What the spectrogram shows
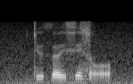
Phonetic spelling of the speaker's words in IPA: t y θ œ ɪ̯ x e z ɔ̰

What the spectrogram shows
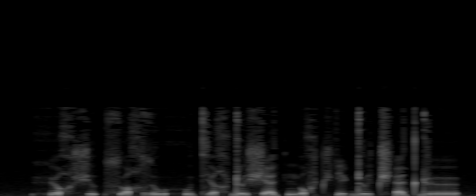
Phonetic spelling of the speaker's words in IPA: h y˦ χ ʃ ɯ˨ ʔ sʷ ɑ˨ χ z u˨ h u˨ tʲ e˨ χ ɖ ɯ˦ ʃ æ˦ tʲ n̪ u˦ χ t͡ʃʼ i˦ ɖ ɯ˦˨ t͡ʃʼ æ˦ tʲ ɖ ø˦

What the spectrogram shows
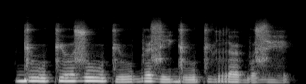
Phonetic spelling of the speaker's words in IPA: ɡʲ uː˥˧ kʲ ʊː˥ z uː˥˧ kʲ uː˩˧ b ɘ˥˧ z i˩˧ ɡʲ uː˩˧ kʲ ṳ˧ r œ˧˩ b ʊ˩˧ z e̤˧˩

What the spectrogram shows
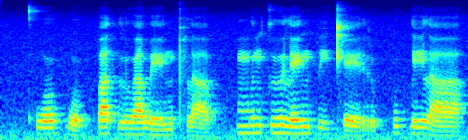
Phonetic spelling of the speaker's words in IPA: kʰ w o˦˥ k̚ w o˨˩ k̚ p a˥˩ t̚ l u˦˥ a̯ w eː˦˥ ŋ pʰ l a˨˩ p̚ | m u˥˩ n k ɯː˥˩ l eː˥˩ ŋ p iː˧ kʰ eː˩˦ r u˨˩ k̚ p u˥˩ k̚ l iː˥˩ l aː˧

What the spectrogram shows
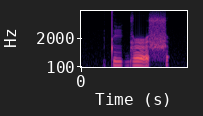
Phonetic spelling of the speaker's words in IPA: t̪ i ɡ ə˞ s

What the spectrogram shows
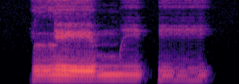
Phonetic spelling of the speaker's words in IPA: l e m i ʔ i

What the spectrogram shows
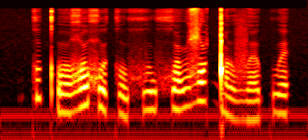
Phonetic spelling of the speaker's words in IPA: k ʊ˥ kʼ o˩˧ ʁʷ ɛ˥ χʷ ɛ˩˧ k o˩ xʷ ɛ˧ w x o˧˥ w zˤ ʊ˥ ŋ͡ǃ ɤ˩ v ɜ˩˧ kʷ ɛ˧

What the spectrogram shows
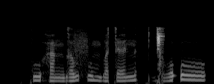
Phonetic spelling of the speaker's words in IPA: k u h a ŋ ɡ ɐ v f u m b a t ɛ n | ɡ͡ǀ o ʔ o

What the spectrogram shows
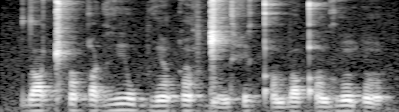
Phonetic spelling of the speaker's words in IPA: d ɒ ǁʰ ũ q ɒ ɡʱ iː w bʱ ĩː q ĩ f ɡ͡ǁ ẽ d h i ɡ qʼ ũ b o w qʼ ũ ɡʱ ũ p õ

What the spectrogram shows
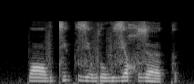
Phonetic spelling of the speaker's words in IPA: p ɔː v tʲ ʊ k zʲ ɔ v ɾ u v zʲ ʊ χ z œ k

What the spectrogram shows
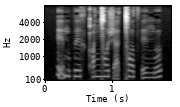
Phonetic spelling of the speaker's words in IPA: ḛ m ɪ p ɪː x qʼ ʊ ŋ͡ǀ ɔ ʃ a̰ ǀ ɔ t͡sʼ ɪː ŋ ʊ

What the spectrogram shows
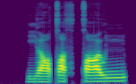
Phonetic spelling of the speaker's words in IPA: j ə ʊ̯ tˤ ɛ s tˤ u ɲ

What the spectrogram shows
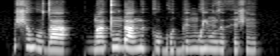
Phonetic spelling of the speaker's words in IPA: ʃ ə˦ w o˨ d a˨ | ɡ͡b ã˧ t ũ˦ ɗ a˨˦ n ɨ˧ k o˨ ɡʷ iː˨ b eː˦ ŋ o˦ j ũ˧ z ɨ˨ h e˦ ʃ ĩ˧

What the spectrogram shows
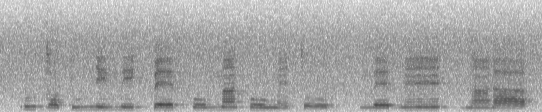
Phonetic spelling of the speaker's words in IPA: ɾ u˧ d ɔ˨ t u˨˦ n e˧ m e˧ k͡p ɛ˦ f o˧ m ã˦ k o˧ w ɛ̃˨ t o˨ | m ɛ˨ b ɛ̃˧ | d ã˨ ɾ a˨

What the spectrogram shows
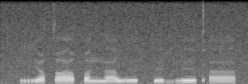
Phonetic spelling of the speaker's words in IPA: r ʏː˧ q aː˧ qʷ ə˧ nː aː˨ w ʏː˨˦ kː ʏː˧ bʱ ʏː˦˨ pʼ aː˨

